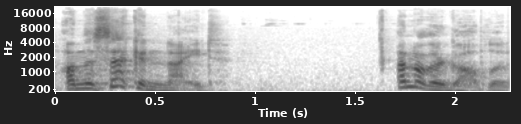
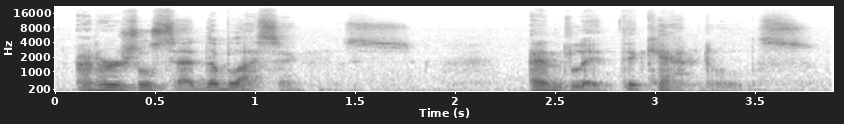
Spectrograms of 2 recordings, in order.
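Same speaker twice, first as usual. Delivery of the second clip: plain reading voice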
